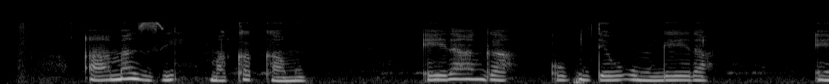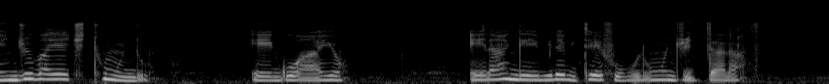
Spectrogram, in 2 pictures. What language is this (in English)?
Ganda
